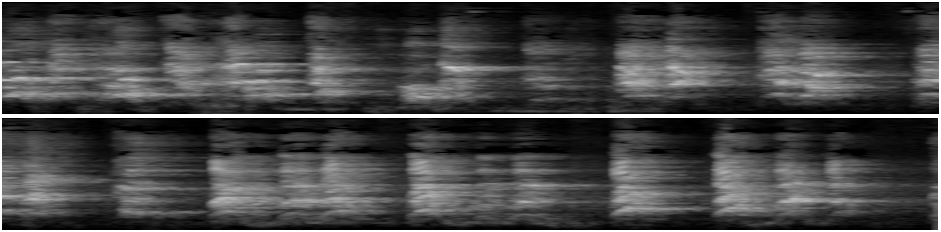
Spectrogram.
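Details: Golden retriever dog and shih tzu puppy fighting: a steady run of loud, rough barks repeated about every half second for nine seconds, some yelping, with a low growl early on.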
